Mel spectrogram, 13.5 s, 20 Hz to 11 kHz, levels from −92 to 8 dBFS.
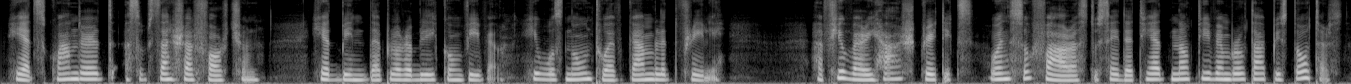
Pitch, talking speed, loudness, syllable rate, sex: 215 Hz, 170 wpm, -18 LUFS, 4.9 syllables/s, female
